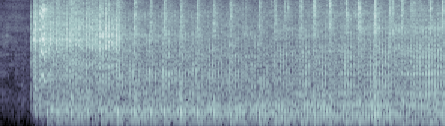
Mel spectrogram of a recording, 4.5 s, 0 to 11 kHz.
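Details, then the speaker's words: New 2026 Beta XTrainer 300 two-stroke, first start-up at the dealer, fuel mixed 100:1; fires and settles into a steady, crackly idle with even beat and no misfires while the oil-line air bubble moves, confirming the oil pump works. "So, I'm going to start it, let it idle, and you're going to see this this air bubble tick toward the inlet there."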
